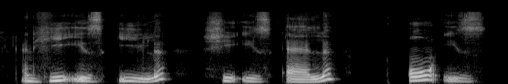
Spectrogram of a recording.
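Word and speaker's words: ils: So they in masculine is il, and they for feminine is elle. So there is an S, but we do not pronounce the S.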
